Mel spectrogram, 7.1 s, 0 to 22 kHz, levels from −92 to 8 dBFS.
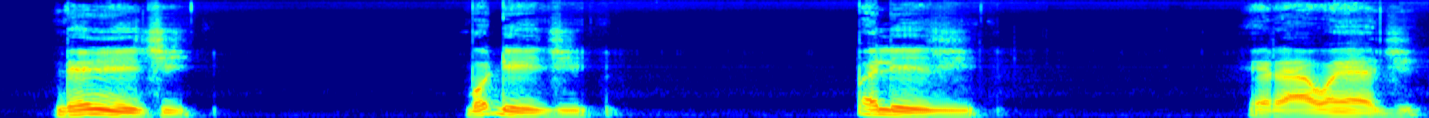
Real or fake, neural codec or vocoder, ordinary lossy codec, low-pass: real; none; none; none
